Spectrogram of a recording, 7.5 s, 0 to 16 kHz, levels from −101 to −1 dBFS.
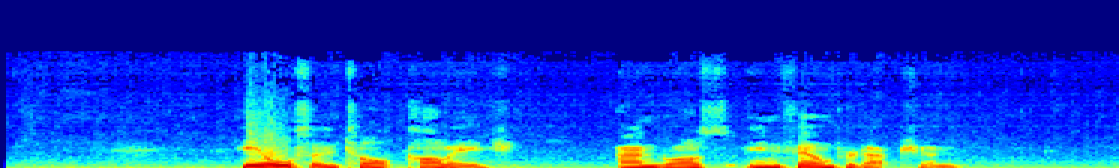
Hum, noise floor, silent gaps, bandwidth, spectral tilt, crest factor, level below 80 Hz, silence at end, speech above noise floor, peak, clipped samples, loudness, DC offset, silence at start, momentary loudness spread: none; -47 dBFS; none; 5.8 kHz; -10.5 dB/octave; 14 dB; -38 dBFS; 1.1 s; 34 dB; -2 dBFS; under 0.1%; -15 LUFS; under 0.1%; 1.6 s; 14 LU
